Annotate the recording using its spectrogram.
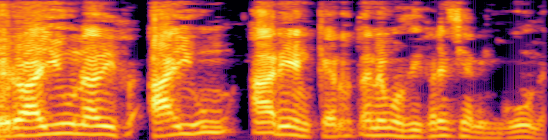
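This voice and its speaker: A man talks at a very fast pace. The sound is dry with no echo, over a quiet background. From Puerto Rico. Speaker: party leader and lawyer; radio interview guest, lawyer. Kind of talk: radio interview. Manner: halting with many fillers. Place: studio.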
